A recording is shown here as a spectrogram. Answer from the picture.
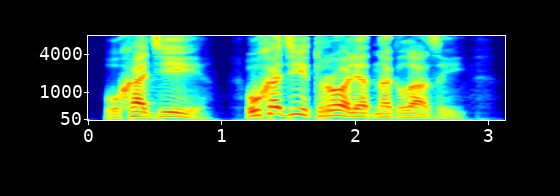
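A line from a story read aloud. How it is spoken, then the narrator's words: Yelled. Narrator (Russian): заорал ему Вигмар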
